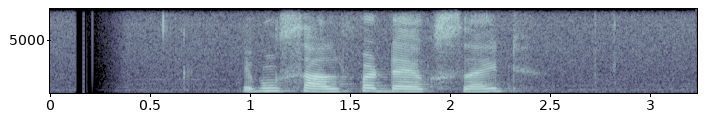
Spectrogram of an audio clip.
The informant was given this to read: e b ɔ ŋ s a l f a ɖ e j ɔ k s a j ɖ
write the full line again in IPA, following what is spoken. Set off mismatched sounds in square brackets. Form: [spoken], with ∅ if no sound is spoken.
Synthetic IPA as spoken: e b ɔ ŋ s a l f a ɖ [a] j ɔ k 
